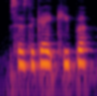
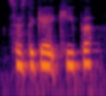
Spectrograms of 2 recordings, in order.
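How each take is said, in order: Both takes have the same delivery.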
